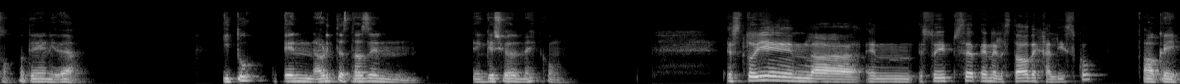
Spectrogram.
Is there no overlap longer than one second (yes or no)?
yes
